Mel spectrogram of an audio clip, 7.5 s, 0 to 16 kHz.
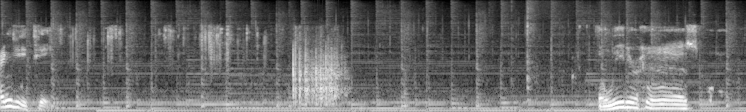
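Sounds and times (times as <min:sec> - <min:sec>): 
speech: 0:00.0 - 0:00.7, 0:06.0 - 0:07.3
several dice clattering across a hard surface: 0:00.5 - 0:03.5.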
